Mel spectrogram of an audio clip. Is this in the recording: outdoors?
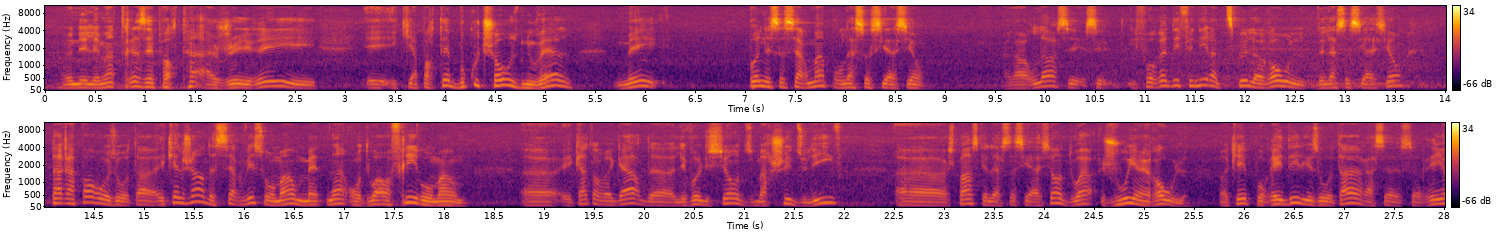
yes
